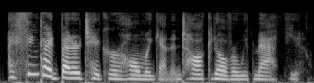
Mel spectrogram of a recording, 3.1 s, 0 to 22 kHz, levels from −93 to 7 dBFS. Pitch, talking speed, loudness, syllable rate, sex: 230 Hz, 265 wpm, -20 LUFS, 6.4 syllables/s, female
